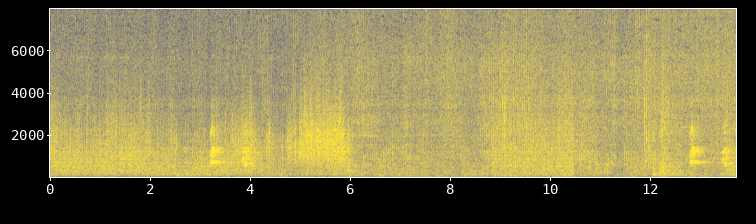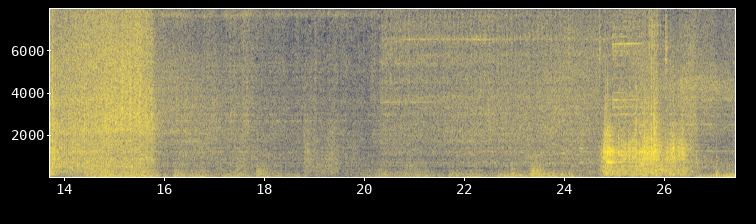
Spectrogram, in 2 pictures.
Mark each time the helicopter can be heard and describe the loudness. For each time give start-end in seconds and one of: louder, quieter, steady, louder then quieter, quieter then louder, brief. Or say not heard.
0.0-27.3 quieter.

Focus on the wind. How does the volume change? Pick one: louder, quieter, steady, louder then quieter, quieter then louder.
quieter then louder.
